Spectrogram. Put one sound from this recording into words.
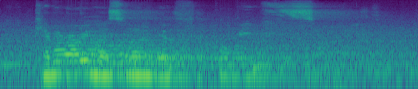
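A young man speaks loudly in a large echoing hall.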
